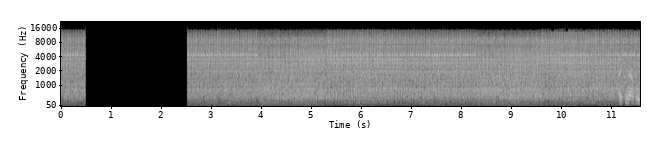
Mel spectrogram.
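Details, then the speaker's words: Ford EcoBoost van with P0106 MAP code and stalling: fast metallic ticking, about four per second, with a high jingling ring over the engine; excessive high-pressure GDI fuel pump noise; no code set. "now I know these things make sounds but it sounds like Jingle"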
